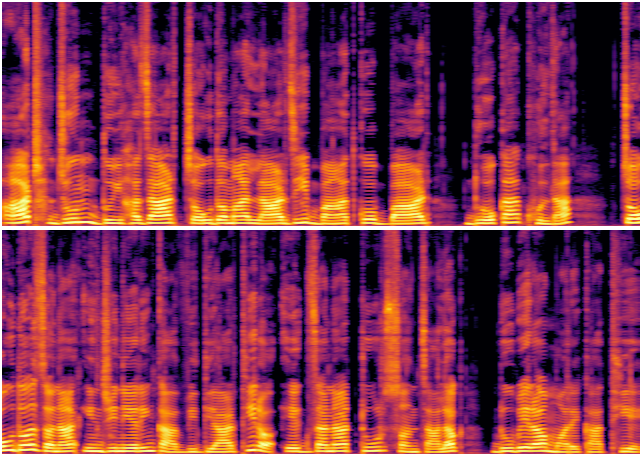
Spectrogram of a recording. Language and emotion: Nepali, neutral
